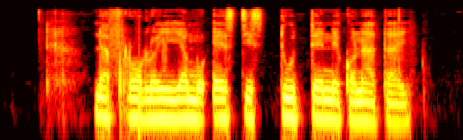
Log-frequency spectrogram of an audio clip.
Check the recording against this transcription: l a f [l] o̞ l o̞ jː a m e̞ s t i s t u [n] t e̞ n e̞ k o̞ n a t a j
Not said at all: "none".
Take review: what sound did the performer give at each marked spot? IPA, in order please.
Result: ɾ, none

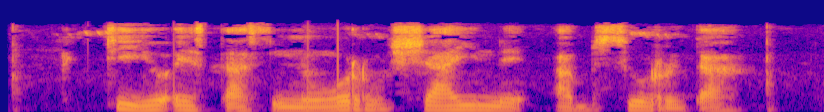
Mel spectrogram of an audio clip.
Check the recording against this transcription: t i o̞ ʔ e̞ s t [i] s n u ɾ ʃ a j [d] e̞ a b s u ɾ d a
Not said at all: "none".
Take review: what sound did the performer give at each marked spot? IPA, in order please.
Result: a, n

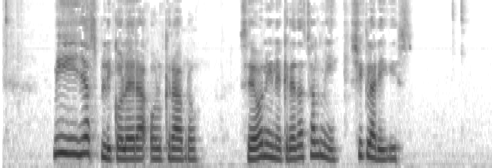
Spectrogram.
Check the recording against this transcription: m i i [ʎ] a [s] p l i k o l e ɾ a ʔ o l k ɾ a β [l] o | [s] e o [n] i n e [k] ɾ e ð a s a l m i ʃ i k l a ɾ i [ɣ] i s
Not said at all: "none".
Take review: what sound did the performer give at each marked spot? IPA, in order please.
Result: ʎ, s, ɾ, s, n, k, ɣ

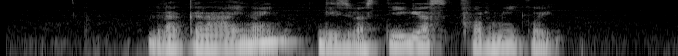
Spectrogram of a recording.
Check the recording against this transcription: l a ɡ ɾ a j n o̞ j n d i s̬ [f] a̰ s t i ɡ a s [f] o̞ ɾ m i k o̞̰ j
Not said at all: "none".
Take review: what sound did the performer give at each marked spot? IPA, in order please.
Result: v, f

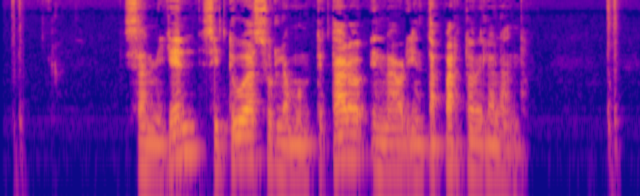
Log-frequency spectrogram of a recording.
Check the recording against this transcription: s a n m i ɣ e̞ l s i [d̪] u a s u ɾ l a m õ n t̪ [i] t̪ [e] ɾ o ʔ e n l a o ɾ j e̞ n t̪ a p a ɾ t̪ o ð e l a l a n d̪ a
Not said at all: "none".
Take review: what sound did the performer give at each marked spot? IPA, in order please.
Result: t̪, e, a

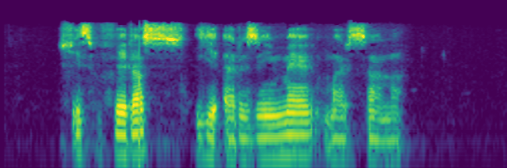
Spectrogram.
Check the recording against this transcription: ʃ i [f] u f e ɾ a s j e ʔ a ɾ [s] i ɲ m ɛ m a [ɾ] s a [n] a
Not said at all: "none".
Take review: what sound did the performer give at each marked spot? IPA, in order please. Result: s, z, ɾ, n

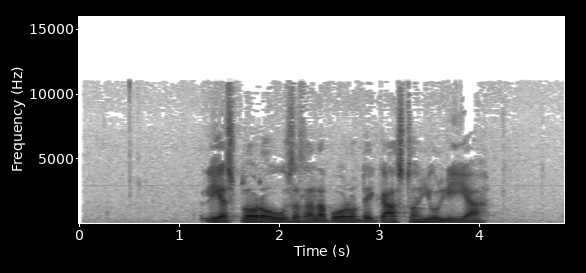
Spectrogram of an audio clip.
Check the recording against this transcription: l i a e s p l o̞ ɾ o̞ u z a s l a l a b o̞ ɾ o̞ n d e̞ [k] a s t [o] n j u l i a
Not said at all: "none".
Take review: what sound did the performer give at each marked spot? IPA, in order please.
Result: ɡ, o

